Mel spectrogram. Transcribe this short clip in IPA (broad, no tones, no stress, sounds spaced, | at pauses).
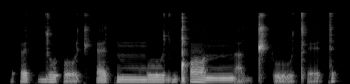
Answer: ʔ ɘ t d u ʔ o̰ t͡ʃʼ ɛ t mː u d ǃʼ ɔ nː a̰ d t͡ʃʼ ṵ tʼ ḛ t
